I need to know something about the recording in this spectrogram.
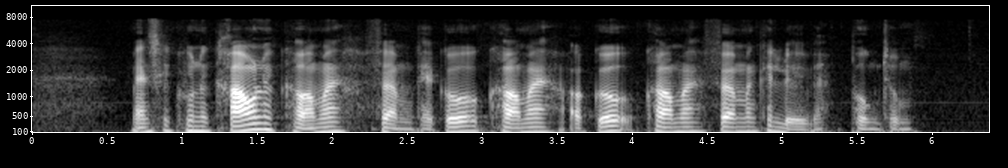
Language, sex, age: Danish, male, 33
